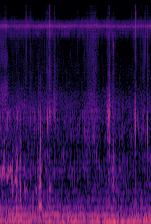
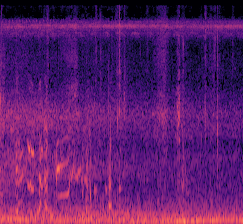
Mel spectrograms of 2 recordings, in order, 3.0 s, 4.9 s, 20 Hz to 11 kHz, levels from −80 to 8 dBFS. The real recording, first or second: second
